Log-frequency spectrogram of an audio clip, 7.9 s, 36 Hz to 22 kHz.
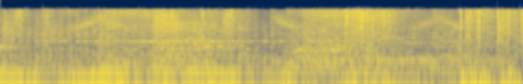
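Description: Rapid, continuous automatic gunfire and heavy booms while shooting aliens in the Red Faction Armageddon video game on PlayStation 3, loud and dense throughout with no pause.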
